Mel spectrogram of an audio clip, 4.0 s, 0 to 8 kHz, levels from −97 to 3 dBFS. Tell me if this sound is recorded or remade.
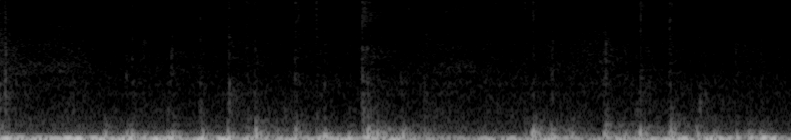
remade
